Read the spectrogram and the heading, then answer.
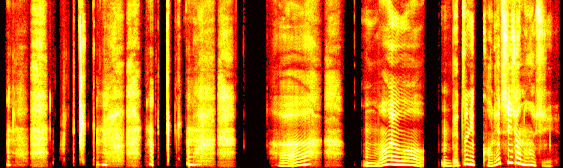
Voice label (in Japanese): フリートーク; ASMR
